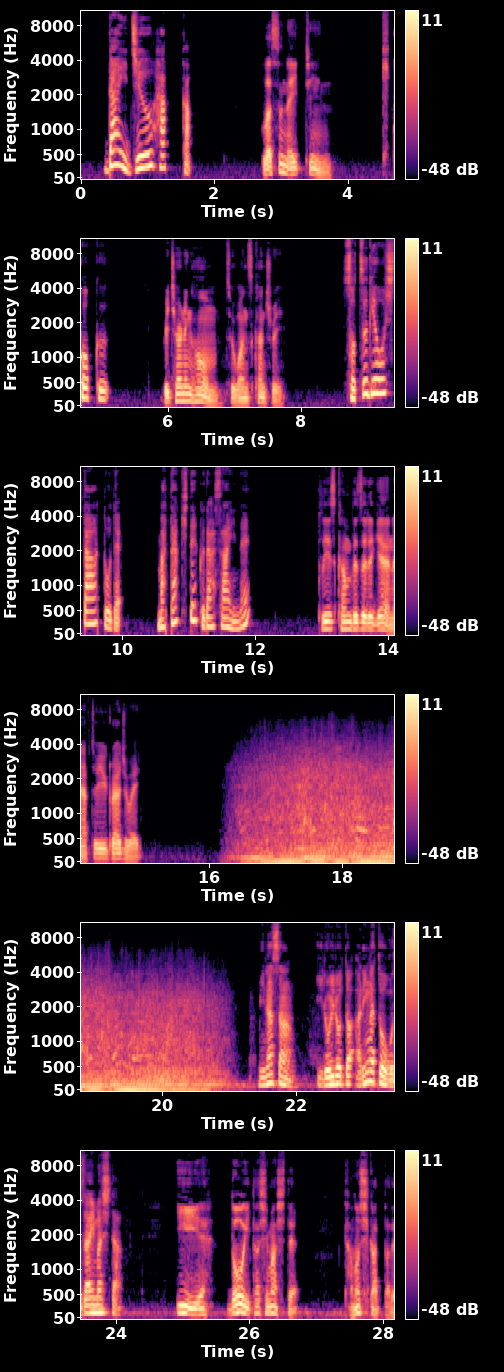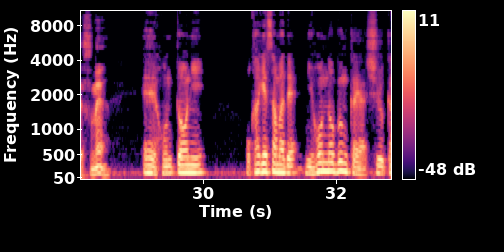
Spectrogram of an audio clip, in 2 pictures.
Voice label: Dialog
